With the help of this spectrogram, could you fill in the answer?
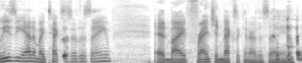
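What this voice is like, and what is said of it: Usual voice. Nothing is said of it.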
